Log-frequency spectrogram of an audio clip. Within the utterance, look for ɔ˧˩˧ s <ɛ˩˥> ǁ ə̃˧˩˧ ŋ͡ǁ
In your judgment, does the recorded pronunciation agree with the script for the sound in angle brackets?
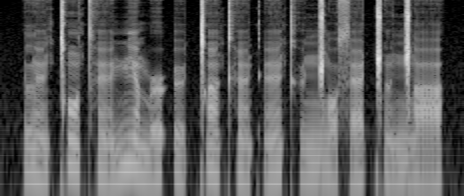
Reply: no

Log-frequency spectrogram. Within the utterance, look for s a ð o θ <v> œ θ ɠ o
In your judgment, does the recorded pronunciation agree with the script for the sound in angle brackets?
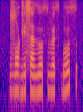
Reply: yes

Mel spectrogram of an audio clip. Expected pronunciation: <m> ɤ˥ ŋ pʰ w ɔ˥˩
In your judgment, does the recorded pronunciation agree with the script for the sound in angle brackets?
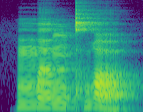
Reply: yes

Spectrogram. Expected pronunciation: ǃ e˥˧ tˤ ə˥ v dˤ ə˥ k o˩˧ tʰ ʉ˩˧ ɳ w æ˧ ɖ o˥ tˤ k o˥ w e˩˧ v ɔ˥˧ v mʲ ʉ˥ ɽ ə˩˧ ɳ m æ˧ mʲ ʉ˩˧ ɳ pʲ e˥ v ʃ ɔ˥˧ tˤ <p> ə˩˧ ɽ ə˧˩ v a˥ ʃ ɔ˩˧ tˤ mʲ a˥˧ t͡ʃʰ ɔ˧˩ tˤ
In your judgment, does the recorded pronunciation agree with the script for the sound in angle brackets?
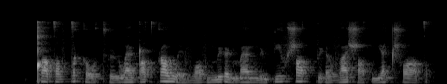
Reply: no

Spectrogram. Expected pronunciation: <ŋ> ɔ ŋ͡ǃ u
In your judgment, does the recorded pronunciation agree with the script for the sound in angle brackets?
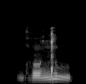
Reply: no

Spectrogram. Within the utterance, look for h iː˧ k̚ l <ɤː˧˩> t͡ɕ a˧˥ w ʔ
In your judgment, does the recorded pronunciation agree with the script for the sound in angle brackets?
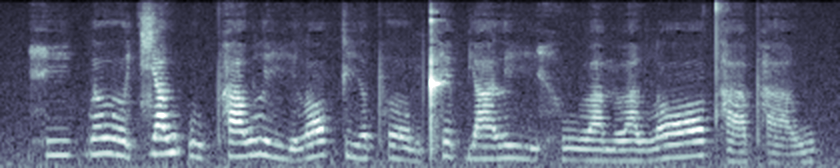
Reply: no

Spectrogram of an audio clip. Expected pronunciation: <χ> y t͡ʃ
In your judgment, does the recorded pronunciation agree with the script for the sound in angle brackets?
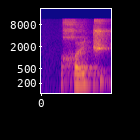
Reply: yes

